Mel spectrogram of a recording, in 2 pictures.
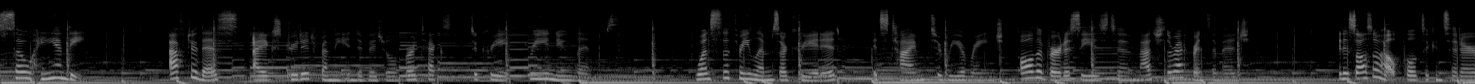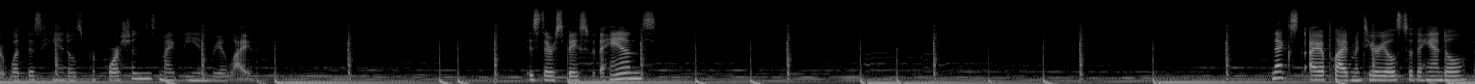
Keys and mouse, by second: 0.5 click, 0.6 a, 2.3 shift+Tab, 2.3 shift+click, 3.9-4.9 drag, 5.5 e, 6.9 e, 11.1 click, 12.3 click, 12.8-17.8 typing, 13.4 click, 13.8 click, 14.5 click, 15.8 click, 16.2 click, 16.7 click, 17.1 click, 18.1 click, 18.2 Tab, 18.6 shift+middle click, 19.0 Tab, 19.3-22.2 typing, 19.5 click, 19.8 click, 20.9 click, 21.5 click, 21.8 click, 22.1 click, 22.3 click, 22.9 click, 25.0 click, 26.8 alt+s.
